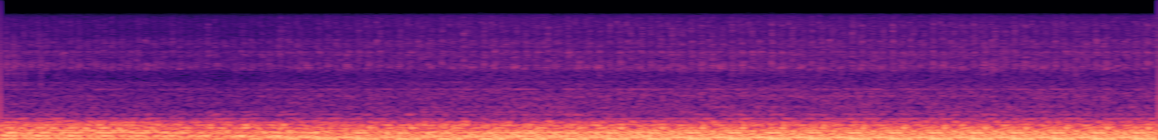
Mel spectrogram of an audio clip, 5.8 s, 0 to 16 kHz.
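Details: 2000 Chevy 4.8 V8 truck with four coils deliberately unplugged, running on four of eight cylinders during a light rev-up; lumpy, uneven low rumble with a loping beat and no smooth firing.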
